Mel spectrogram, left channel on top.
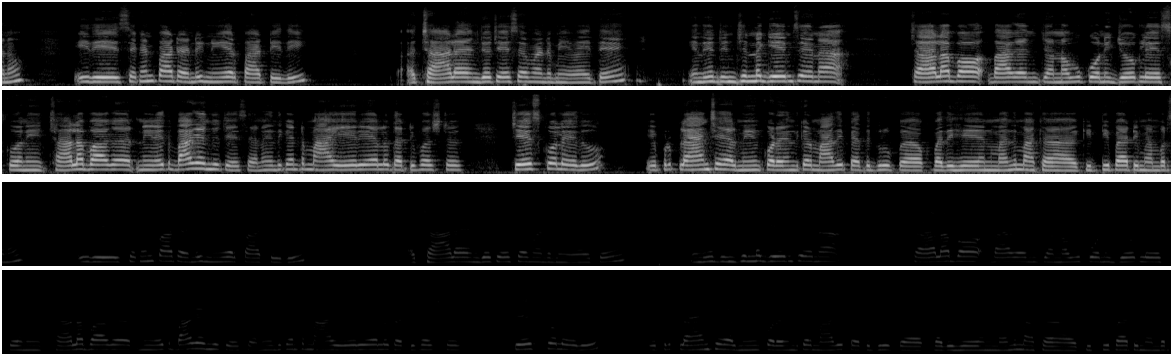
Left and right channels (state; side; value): quieter; right; 36.7 dB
